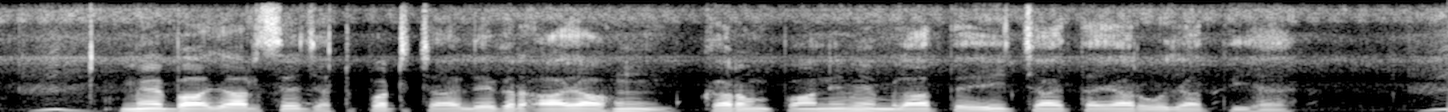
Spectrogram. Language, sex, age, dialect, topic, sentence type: Hindi, male, 31-35, Kanauji Braj Bhasha, agriculture, statement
